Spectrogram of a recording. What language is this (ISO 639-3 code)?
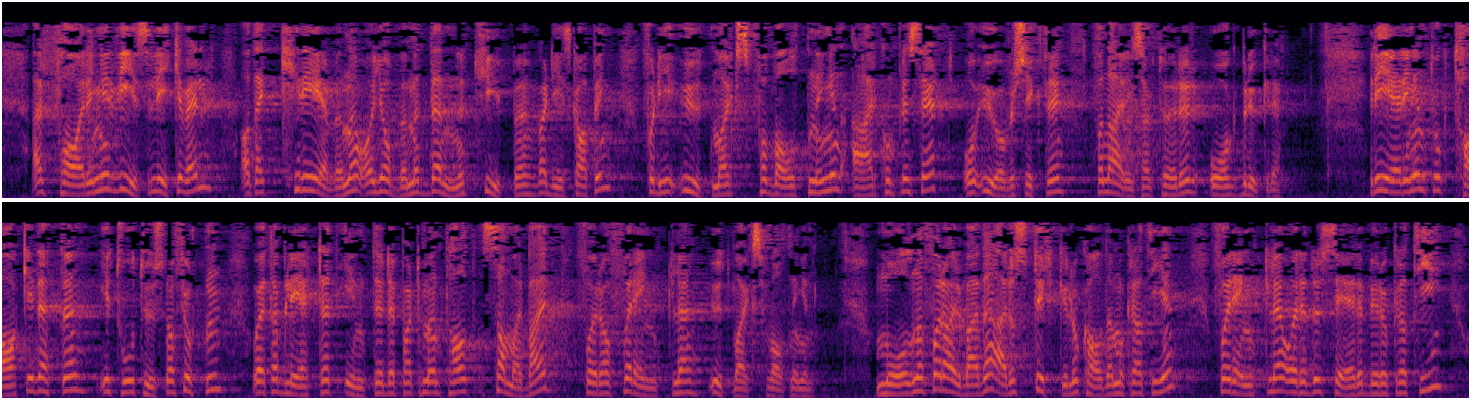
nob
